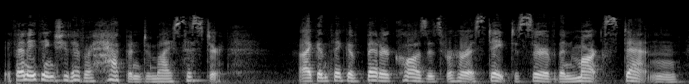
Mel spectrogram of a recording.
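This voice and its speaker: An actress in a radio drama playing a brisk, cutting, embittered female talent agent with a sardonic edge. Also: deep voice, low-quality recording. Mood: stern, scornful. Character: sharp-tongued, embittered female talent agent, secretly a witch.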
